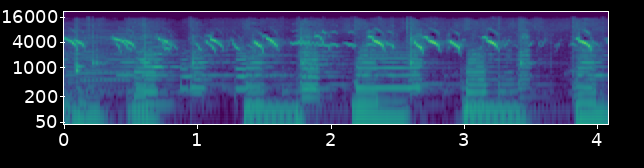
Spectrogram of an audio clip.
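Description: Background music with a steady bass beat, over domestic chicks peeping: many short, high, falling cheeps, several a second.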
